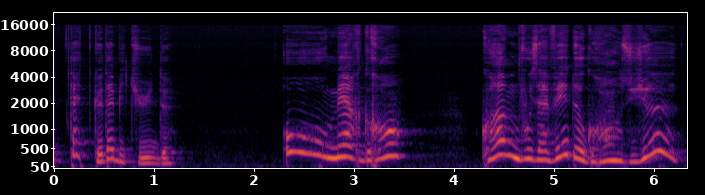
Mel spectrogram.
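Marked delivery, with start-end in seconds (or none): 2.3-6.2 much higher, slow amazed voice; wondering little girl. Acted. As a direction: marvel at grandma's big eyes. La fillette s'étonne. (étonnement lent et aigu de la fillette)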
